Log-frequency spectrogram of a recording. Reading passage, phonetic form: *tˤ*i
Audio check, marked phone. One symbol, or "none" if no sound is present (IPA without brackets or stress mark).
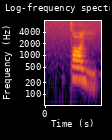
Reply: tˤ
